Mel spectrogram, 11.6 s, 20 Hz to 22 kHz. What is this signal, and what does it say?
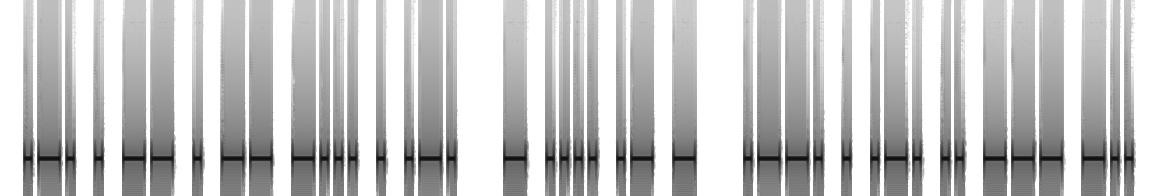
Morse code, heard as a keyed tone, about 17 wpm, 700 Hz. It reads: REMEMBER THAT PERIOD
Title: Sentences from Top 1000 Words - Review Part 5 - 17wpm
